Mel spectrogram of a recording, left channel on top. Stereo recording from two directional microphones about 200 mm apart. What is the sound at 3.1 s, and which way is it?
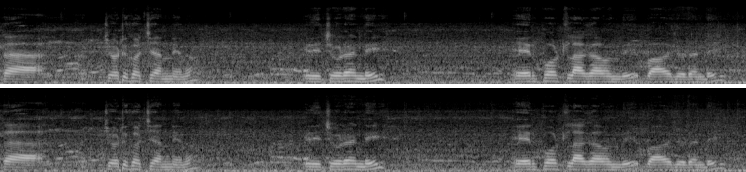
Speech, centre (ahead or behind).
